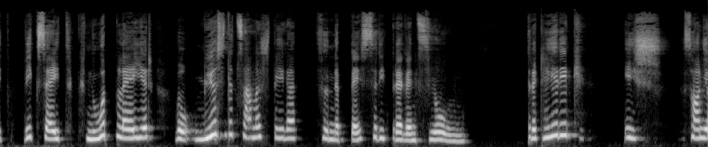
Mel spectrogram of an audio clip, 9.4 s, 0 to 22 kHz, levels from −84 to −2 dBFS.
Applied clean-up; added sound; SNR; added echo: neural mask model DeepFilterNet 3.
